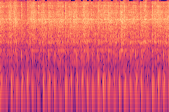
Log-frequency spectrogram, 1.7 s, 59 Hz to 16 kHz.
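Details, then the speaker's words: Villiers C12A small single, estimated 1960s, at steady idle with choke off: fast, harsh metallic chatter on every firing stroke; owner suspects the flywheel is hitting a loose flywheel guard, not confirmed. "I think the flywheel or the guard for it is hitting the metal guarding. Sounds a bit nasty."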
